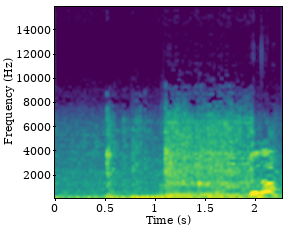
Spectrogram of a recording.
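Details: Honda TMX155 single after repair for noise, oil leak and poor running (timing gear suspected), first start with valve cover off: steady even idle thump, no knocks or ticks; runs smoothly.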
